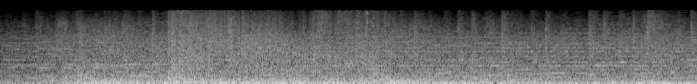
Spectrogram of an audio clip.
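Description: Explosions from an air strike on tanks in wartime Ukraine make a dense, continuous roar and rumble, loud and sustained with no clear gaps between blasts.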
